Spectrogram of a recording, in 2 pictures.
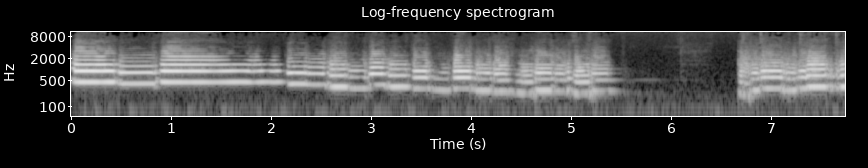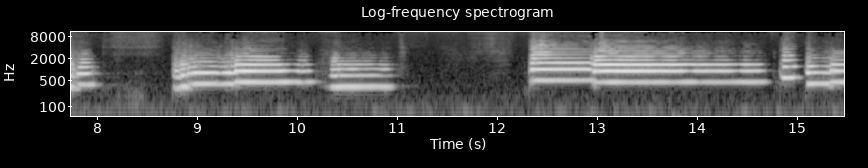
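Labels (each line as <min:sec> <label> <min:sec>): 0:00.0 Trumpet music plays. 0:05.4
0:06.7 Trumpet music plays. 0:08.0
0:08.8 Trumpet music plays. 0:11.0
0:12.3 Trumpet music plays. 0:15.5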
